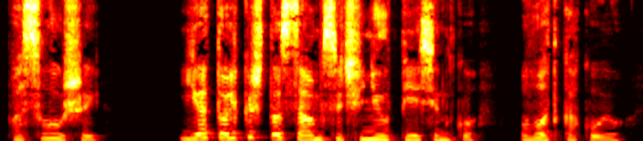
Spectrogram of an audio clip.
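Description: A woman voicing a forgetful, boastful, childlike king in a storybook reading, speaking slowly and grandly. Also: mid-range voice, dry recording, clean studio sound, close to an everyday voice. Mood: overjoyed, singsong. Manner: slow, drawn-out, pompous delivery.

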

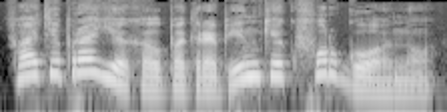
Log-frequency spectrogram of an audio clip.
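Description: A woman reading a children's story aloud with measured storytelling. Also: mid-range voice, wildly swooping pitch, warm tone, dry recording, studio quality. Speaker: audiobook reader. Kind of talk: scripted narration.

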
